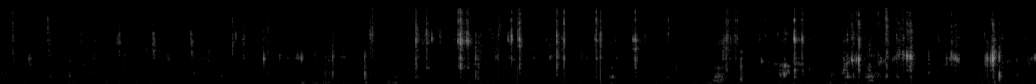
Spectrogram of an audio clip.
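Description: Close-miked chewing of crispy roast pig's head (lechon ulo): a quick, uneven run of small crunching clicks and crackles, busiest in the second half.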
